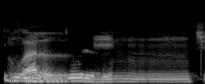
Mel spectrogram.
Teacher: Wa anzalat taurata, ro fathah berdiri mat tobi'i, wal injil, alif lamnya alif lam komariah, ditandai dengan lamnya dibaca sukun. Wal Injil, nun sukun bertemu dengan huruf jim, bacaan ikhfa dibaca samar-samar. Jim kasroh ya sukun mat tobi'i, tetapi karena bertemu dengan huruf terakhir yang dibaca sukun karena waqaf, maka menjadi mat arif lisukun. · Jim kasroh ya sukun mat tobi'i, tetapi karena bertemu dengan huruf terakhir yang dibaca sukun karena waqaf, maka menjadi mat arif lisukun. Mat arif lisukun dibaca panjang, boleh 6, boleh 4, boleh 2 harokat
